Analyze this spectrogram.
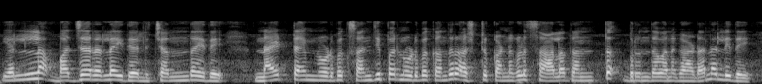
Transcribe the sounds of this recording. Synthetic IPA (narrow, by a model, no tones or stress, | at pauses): ɛlːɐbɐd͡ʒɐɾɛlːɐid̪eɐlːit͡ʃɐnd̪ɐid̪e̞ | nɐjʈ̚ʈɐjmnoːɽbeːku̥sɐɲd͡ʒipɐɾnoːɽbeːkɐnd̪ɐɾeɐʂʈukɐɳːuɡɐɭusaːlɐd̪ɐnt̪ɐbɾund̪ɐʋɐnɐɡaːɽɐnɐlːid̪e̞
